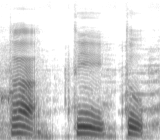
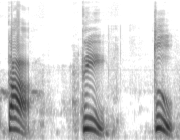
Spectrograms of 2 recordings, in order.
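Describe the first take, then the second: First: The t is released weakly and softly. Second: The t is released strongly and firmly. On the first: The speaker calls it wrong. "Bukan begitu ya" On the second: The speaker calls it right. "Syiddah kuat. Pelafatannya begitu"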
